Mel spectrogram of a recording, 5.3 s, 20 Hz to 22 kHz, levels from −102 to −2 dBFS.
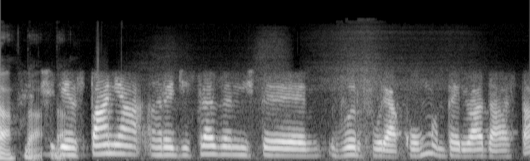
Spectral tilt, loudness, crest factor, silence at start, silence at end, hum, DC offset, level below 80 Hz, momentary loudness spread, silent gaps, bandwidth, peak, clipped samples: -8.5 dB/octave; -20 LUFS; 16 dB; 0 s; 0 s; none; under 0.1%; -60 dBFS; 9 LU; none; 5.4 kHz; -4 dBFS; under 0.1%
